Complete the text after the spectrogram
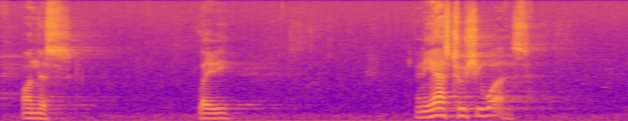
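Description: An elderly man speaks slowly and deliberately through a microphone in a large room.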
